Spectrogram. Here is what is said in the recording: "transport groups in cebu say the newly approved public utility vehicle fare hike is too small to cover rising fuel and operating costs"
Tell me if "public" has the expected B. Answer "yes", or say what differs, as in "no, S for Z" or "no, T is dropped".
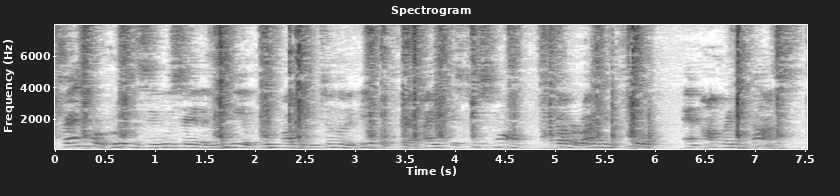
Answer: no, B is dropped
